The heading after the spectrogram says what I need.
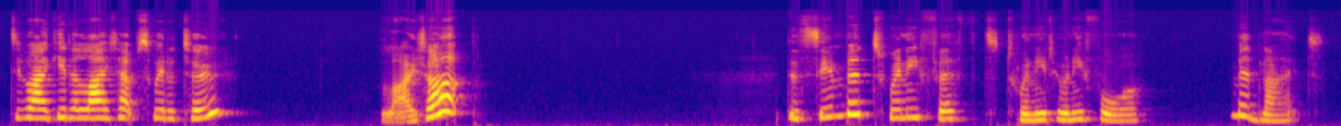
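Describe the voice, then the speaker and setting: Female podfic narrator: fairly high voice, expressive storytelling from a script.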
